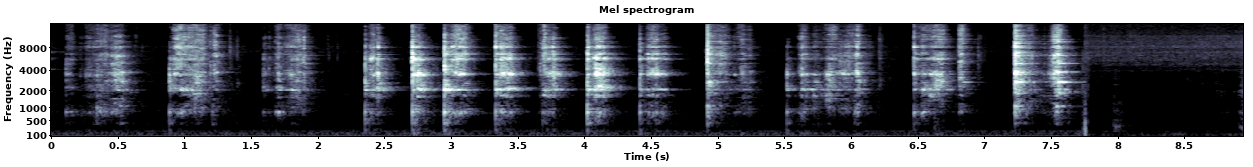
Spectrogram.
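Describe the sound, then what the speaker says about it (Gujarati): Roasted garlic scooped from a kadai into another bowl with a metal spoon, a rapid run of sharp clinks and scrapes against the pan over a low steady hum, ending abruptly in near silence. "હવે આપણે બીજા બાઉલમાં આ રીતના કાઢી લઈએ."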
